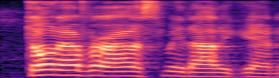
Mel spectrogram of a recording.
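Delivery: loud, sharp retelling of an angry customer; aggressive retort. Retold or imitated. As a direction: snap it back like an offended old lady. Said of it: "she said it in such an aggressive manner".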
